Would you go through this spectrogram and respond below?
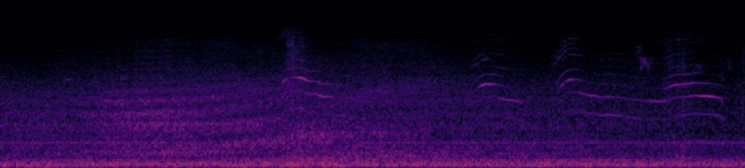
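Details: A cat's repeated meows, each a brief arched tone that bends downward, clustered closely toward the end, set against steady low rumbling and a voice speaking.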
